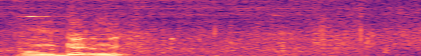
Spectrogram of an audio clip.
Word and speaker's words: Ungheni: And the good thing is I guessed how to pronounce the name. She said it the same way as me, Ungheni.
